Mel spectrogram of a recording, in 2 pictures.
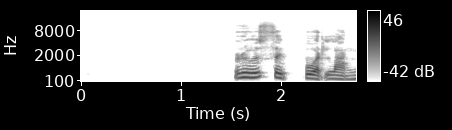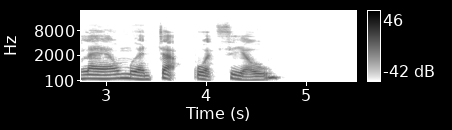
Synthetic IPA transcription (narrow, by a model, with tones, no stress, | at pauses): ɾuː˦˥sɯ˨˩k̚pu˨˩ət̪̚la˩˦ŋlɛː˦˥wmɯ˩˦ənt͡ɕa̰˨˩ʔpu˨˩ət̪̚si˩˦əw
